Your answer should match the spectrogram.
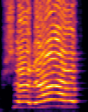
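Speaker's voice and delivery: loud, high-pitched shout; yelled command. Acted. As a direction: yell it at unruly dogs. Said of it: "yell at 'em".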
